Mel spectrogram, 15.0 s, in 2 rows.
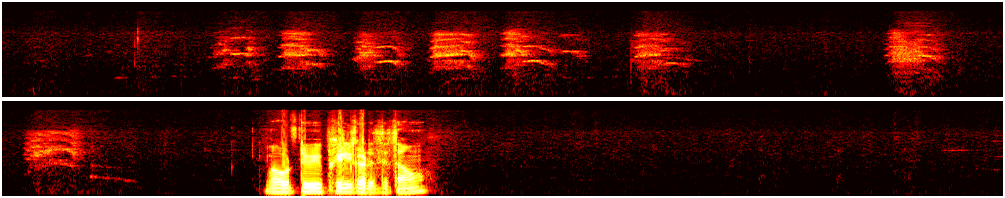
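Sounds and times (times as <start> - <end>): faint harsh bird calls: 0.6 - 5.5, 6.4 - 9.2, 13.2 - 15.0.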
